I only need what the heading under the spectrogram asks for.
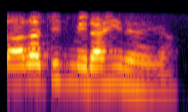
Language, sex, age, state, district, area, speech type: Hindi, male, 18-30, Bihar, Vaishali, urban, conversation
